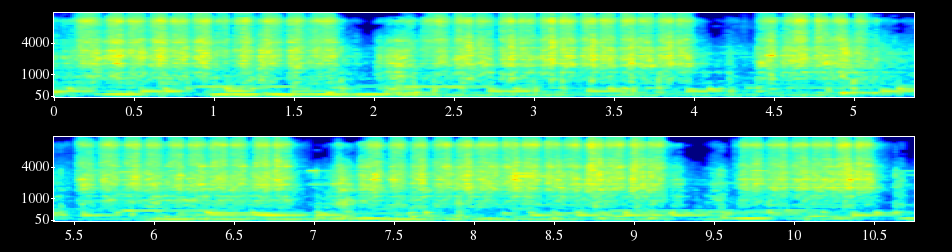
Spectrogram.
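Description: Continuous scratchy rubbing along the cut rim of a plastic gallon water jug, as the rough cut edge is being smoothed by hand. The rubbing breaks off briefly every couple of seconds. Background music plays underneath.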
